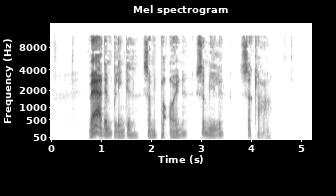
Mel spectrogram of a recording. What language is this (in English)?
Danish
